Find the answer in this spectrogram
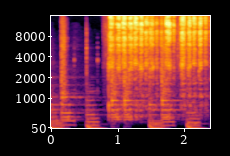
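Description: Pencil scratching across paper in quick strokes, strongest in the middle, over background music with a steady bass beat.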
